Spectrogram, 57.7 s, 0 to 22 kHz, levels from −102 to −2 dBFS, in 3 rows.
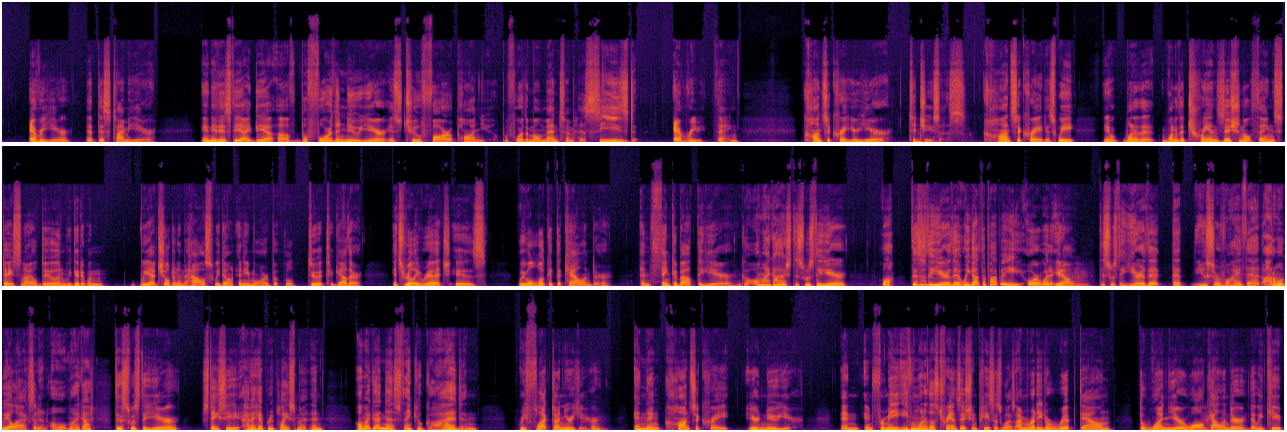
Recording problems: none

